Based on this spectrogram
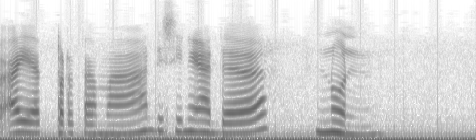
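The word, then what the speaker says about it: ن: Di sini ada nun. Ini huruf nun ini dibaca 6 harokat. 6 harokat tuh lama sekali ya. Jadi bacanya 6 harokat atau 6 ketukan. Bacanya nun, 6 harokat.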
